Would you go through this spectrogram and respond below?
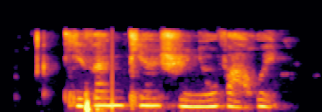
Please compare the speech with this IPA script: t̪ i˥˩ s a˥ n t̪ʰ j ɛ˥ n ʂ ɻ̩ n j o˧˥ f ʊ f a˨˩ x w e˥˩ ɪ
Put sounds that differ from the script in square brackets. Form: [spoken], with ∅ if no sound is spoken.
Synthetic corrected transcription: t̪ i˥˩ s a˥ n t̪ʰ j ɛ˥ n ʂ ɻ̩ n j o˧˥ [∅] ʊ f a˨˩ x w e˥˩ ɪ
